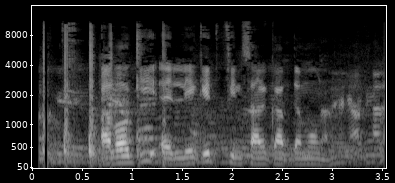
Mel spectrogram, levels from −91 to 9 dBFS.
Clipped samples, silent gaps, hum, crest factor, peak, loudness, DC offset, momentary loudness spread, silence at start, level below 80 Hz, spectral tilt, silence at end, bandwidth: under 0.1%; none; none; 22 dB; -6 dBFS; -26 LUFS; under 0.1%; 17 LU; 0.1 s; -76 dBFS; -3 dB/octave; 0 s; 11.5 kHz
